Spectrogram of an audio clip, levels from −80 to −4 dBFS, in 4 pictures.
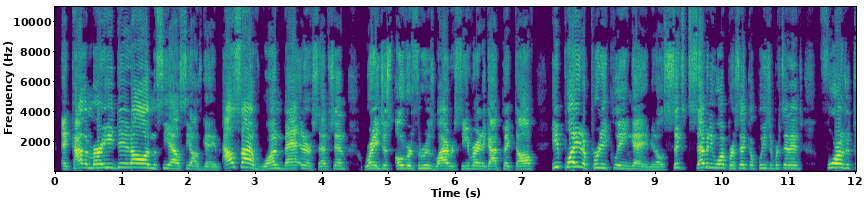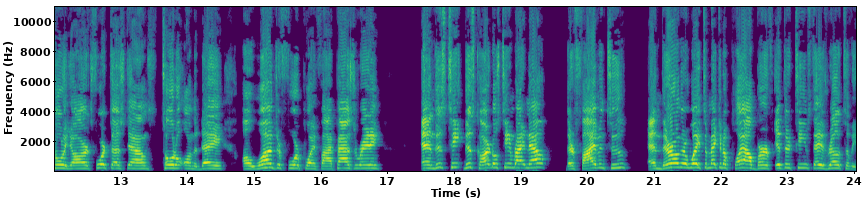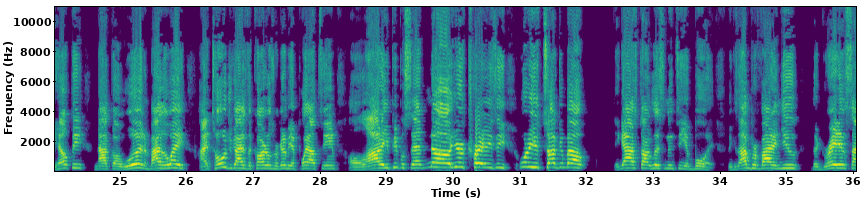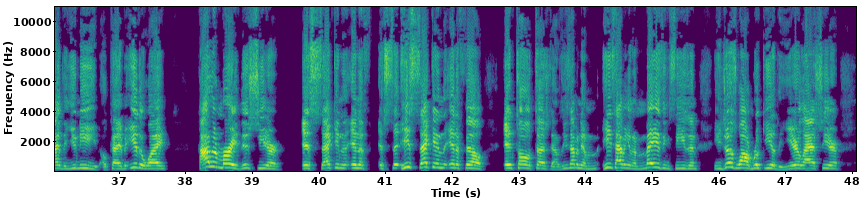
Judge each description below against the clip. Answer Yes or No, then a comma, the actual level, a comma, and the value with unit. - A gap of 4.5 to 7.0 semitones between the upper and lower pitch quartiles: No, average, 4.0 semitones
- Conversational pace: No, fast, 215 wpm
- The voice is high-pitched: Yes, high, 220 Hz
